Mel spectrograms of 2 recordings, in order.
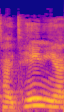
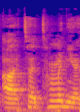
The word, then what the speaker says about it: Titania: Jamila Jamil's, character name is called Titania, not Titania, it's Titania, which I was correct when I was pronouncing it last video.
